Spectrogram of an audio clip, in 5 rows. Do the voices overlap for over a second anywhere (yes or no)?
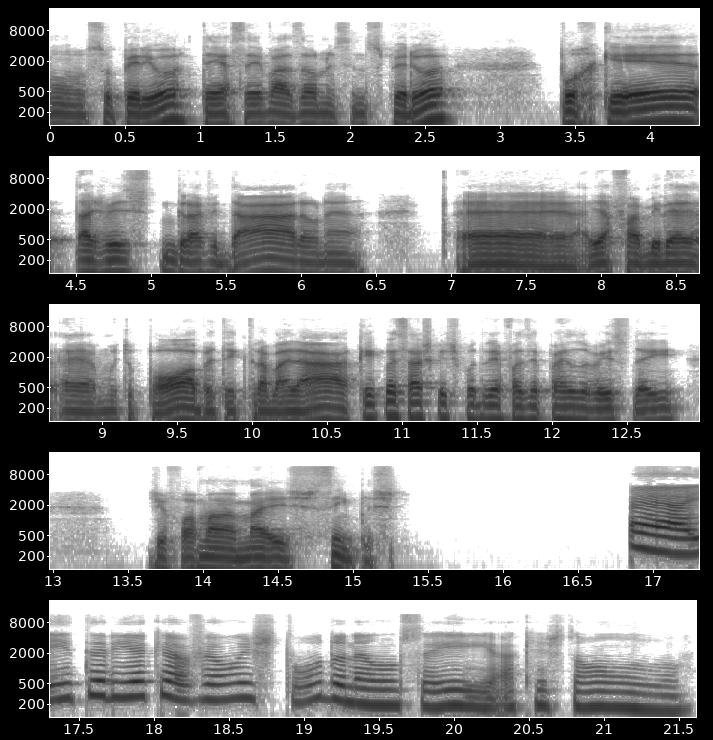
no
